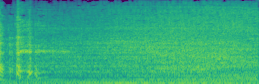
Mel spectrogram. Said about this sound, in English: And another truck goes by. Can you edit that out?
